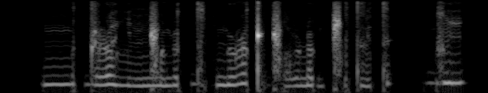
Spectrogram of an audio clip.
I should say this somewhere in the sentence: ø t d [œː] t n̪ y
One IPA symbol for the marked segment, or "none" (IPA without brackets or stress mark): œ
